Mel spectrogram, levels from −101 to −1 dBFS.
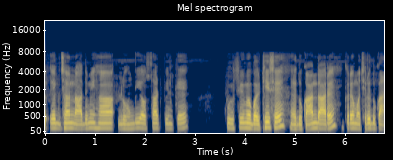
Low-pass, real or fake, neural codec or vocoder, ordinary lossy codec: none; real; none; none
